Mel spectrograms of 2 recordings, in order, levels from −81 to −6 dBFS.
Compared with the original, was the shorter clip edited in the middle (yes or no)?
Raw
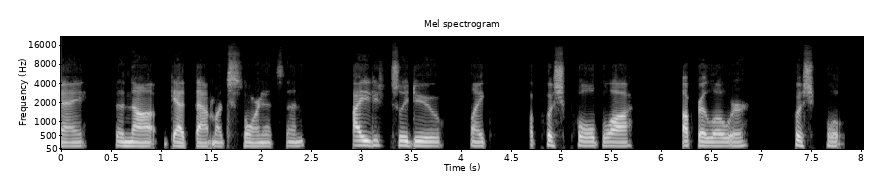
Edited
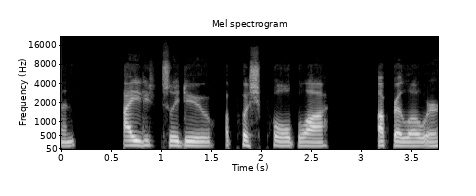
yes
